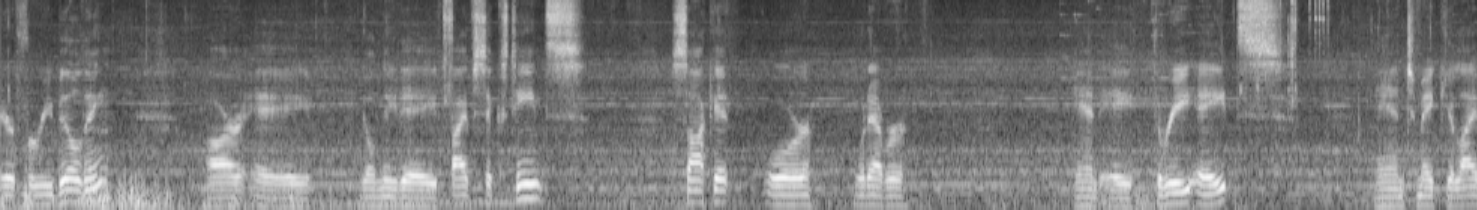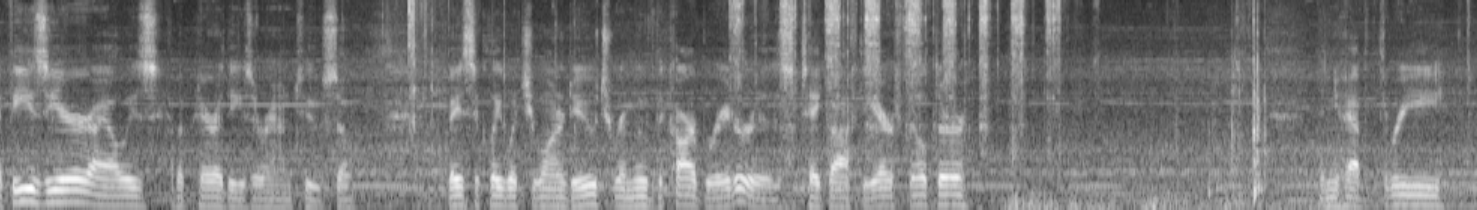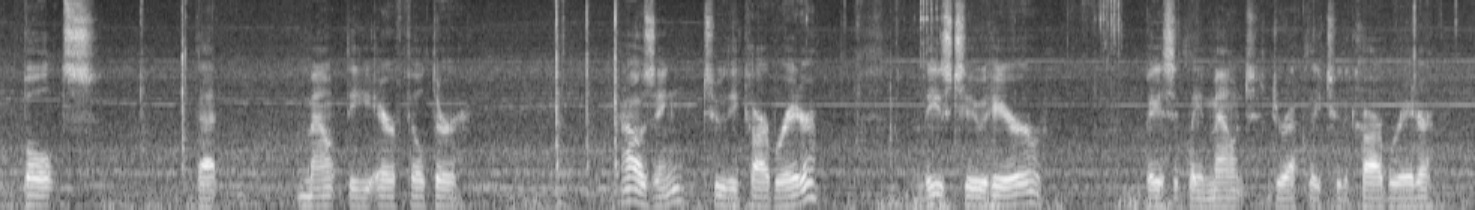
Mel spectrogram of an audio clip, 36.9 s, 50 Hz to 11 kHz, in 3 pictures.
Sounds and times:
Speech: 0:00.0 - 0:01.0, 0:01.7 - 0:04.9, 0:05.6 - 0:07.6, 0:08.9 - 0:10.8, 0:11.4 - 0:15.3, 0:16.0 - 0:20.4, 0:23.3 - 0:25.4, 0:26.2 - 0:26.4, 0:27.1 - 0:28.6, 0:29.8 - 0:31.5, 0:32.2 - 0:33.3, 0:34.1 - 0:36.6
Vacuum cleaner: 0:00.2 - 0:36.9.

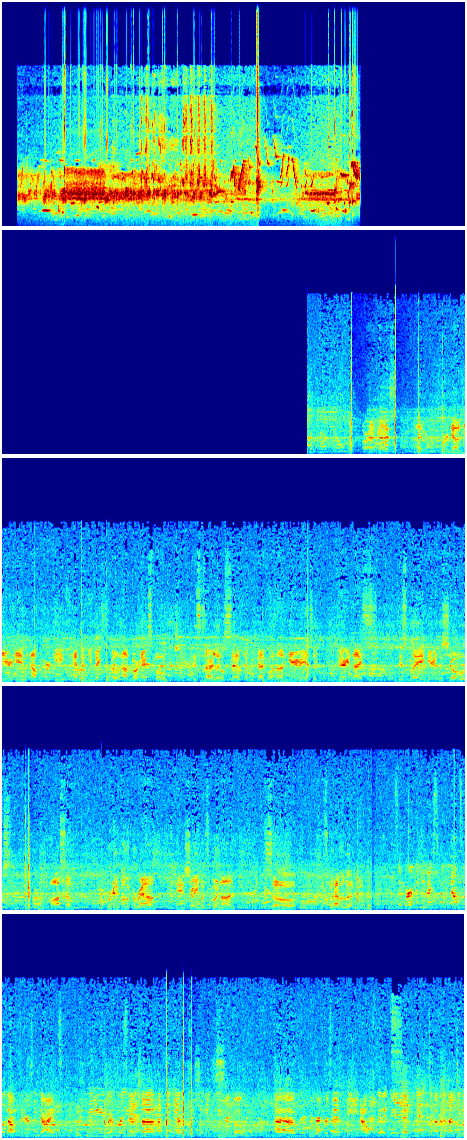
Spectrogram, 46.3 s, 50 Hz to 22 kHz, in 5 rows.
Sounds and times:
Chirp, tweet: 0:00.3 - 0:07.2.

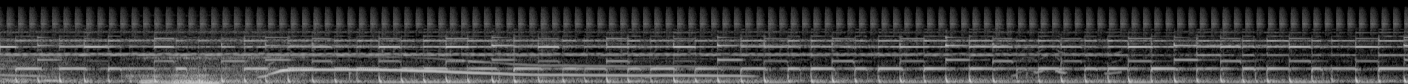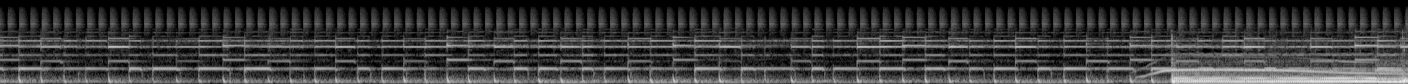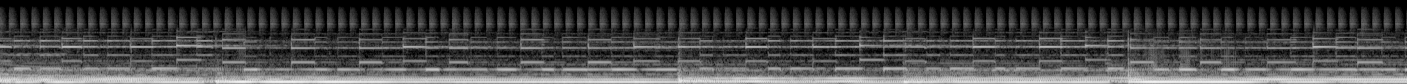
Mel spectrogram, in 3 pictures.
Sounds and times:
Strum: 0:00.0 - 0:08.0, 0:25.4 - 0:31.9.

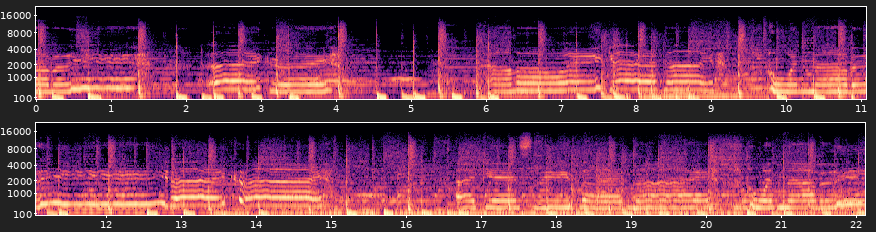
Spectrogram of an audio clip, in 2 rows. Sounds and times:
Music of Asia: 0:00.0 - 0:22.1
Singing: 0:16.7 - 0:22.1.

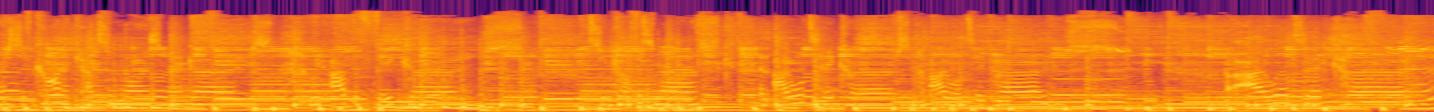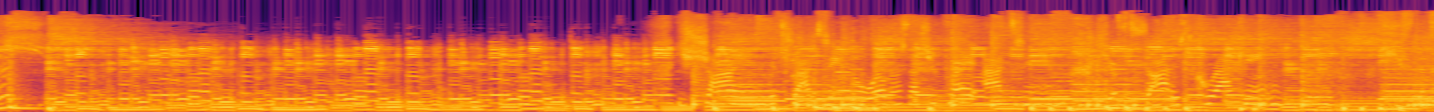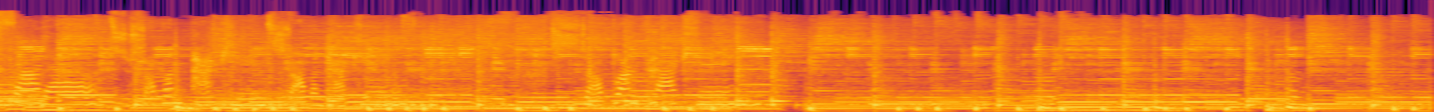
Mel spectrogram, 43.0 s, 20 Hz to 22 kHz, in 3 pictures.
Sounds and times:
Music: 0:00.0 - 0:43.0.

